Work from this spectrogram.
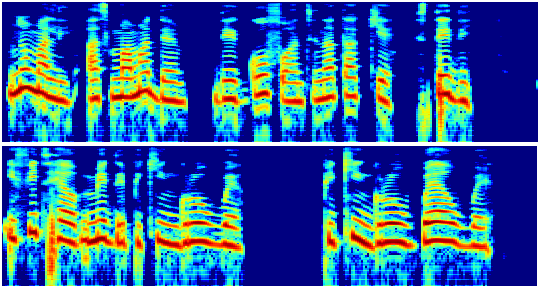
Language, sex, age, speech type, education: Nigerian Pidgin, female, 15-29, spontaneous, tertiary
